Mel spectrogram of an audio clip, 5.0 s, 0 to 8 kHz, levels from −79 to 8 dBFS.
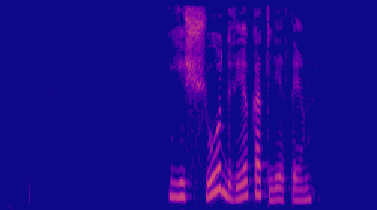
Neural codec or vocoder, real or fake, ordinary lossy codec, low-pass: none; real; none; 7.2 kHz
